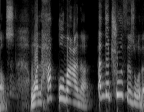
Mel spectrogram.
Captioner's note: Arabic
